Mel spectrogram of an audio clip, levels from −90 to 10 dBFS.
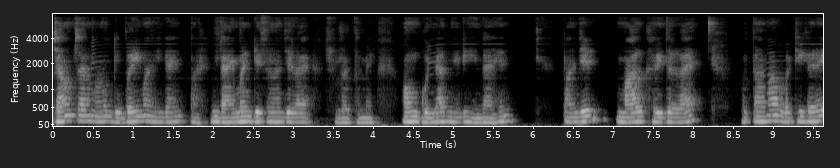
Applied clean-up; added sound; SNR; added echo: neural mask model DeepFilterNet 3.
